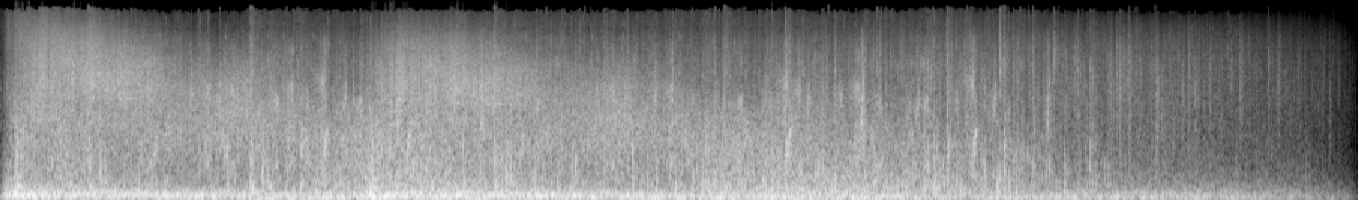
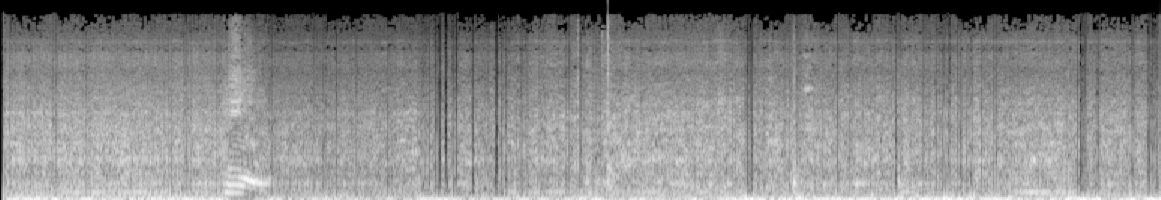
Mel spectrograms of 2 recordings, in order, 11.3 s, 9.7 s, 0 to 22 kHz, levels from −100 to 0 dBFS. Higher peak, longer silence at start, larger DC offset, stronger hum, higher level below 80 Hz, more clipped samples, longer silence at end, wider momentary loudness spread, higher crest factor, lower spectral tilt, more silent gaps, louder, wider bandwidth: about the same, 0 dBFS vs 0 dBFS; about the same, 0 s vs 0.05 s; neither; neither; about the same, -18 dBFS vs -14 dBFS; first, 0.1% vs under 0.1%; first, 0.4 s vs 0 s; first, 14 LU vs 8 LU; about the same, 12 dB vs 10 dB; about the same, -5 dB/octave vs -5 dB/octave; neither; about the same, -12 LUFS vs -14 LUFS; first, 17.5 kHz vs 15.5 kHz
